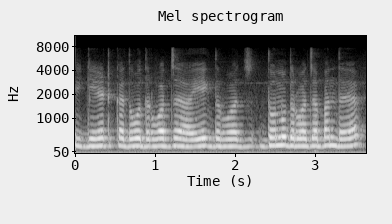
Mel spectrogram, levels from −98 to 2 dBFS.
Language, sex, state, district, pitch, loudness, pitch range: Rajasthani, female, Rajasthan, Nagaur, 210 Hz, -13 LUFS, 205-215 Hz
